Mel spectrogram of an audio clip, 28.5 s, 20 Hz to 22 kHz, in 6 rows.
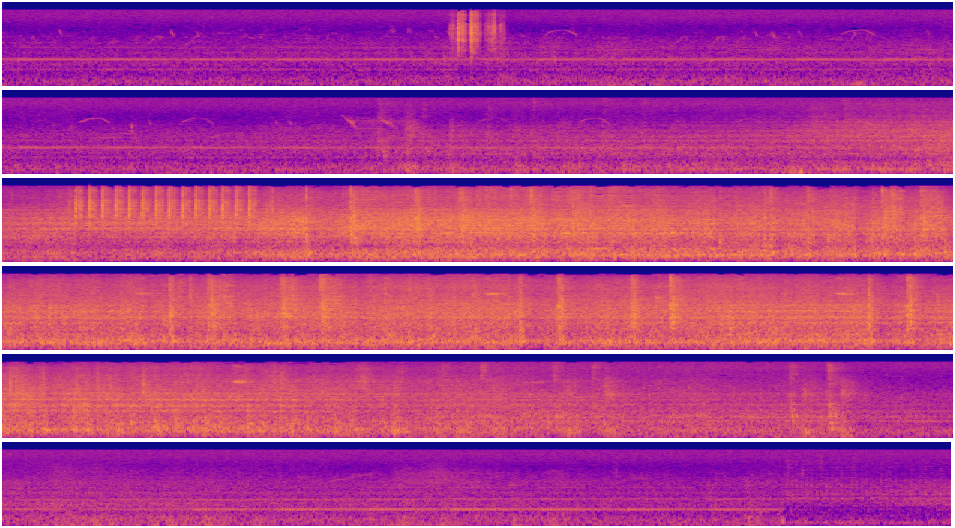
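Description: A train of Tobu 8000 series commuter cars hauled by a Chichibu Railway Deki 500-class electric locomotive passing close by, its wheels clattering over the rail joints. The sound builds over several seconds, stays loud for about ten seconds while the cars go by, then fades.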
